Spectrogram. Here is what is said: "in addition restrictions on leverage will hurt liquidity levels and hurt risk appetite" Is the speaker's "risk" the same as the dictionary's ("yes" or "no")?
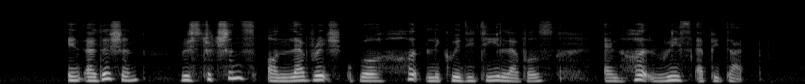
no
